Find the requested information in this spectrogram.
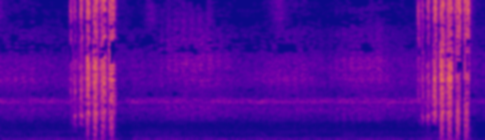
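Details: A katydid in the Hill Country near San Antonio, Texas, gives two short, harsh buzzy bursts of rapid pulses, about three seconds apart.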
